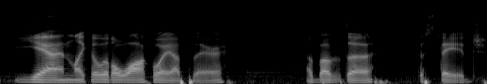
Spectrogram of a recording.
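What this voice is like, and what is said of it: Usual voice. Nothing is said of it.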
